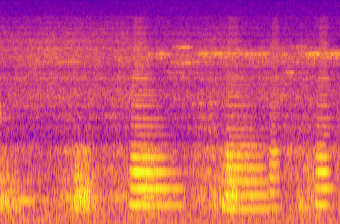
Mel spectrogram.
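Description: Gordon, a big steam locomotive, puffs away in a few short, rhythmic bursts with bright whistling tones layered over the chuffs, close and fairly loud with no voices.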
